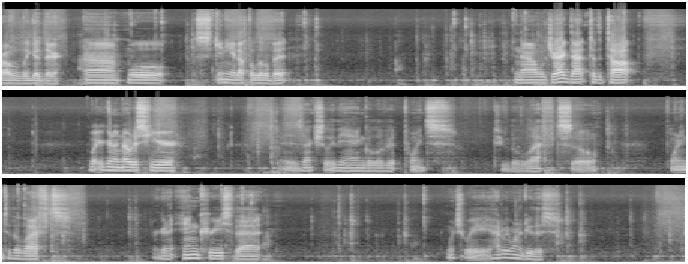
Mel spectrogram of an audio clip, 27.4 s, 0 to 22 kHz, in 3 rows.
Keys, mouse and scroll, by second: 0.4 KP_7, 1.2 s, 2.4 s, 3.2 ctrl+KP_1, 4.0 shift+middle click, 5.6 Tab, 5.9 shift+click, 6.2 a, 6.4 a, 6.6 b, 7.0 g, 10.8 KP_7, 12.7 ctrl+KP_1, 16.3 KP_7, 17.1 r, 18.8 ctrl+KP_1, 19.9 s, 21.4 shift+middle click, 23.8 click, 25.7 ctrl+z, 27.3 KP_7.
